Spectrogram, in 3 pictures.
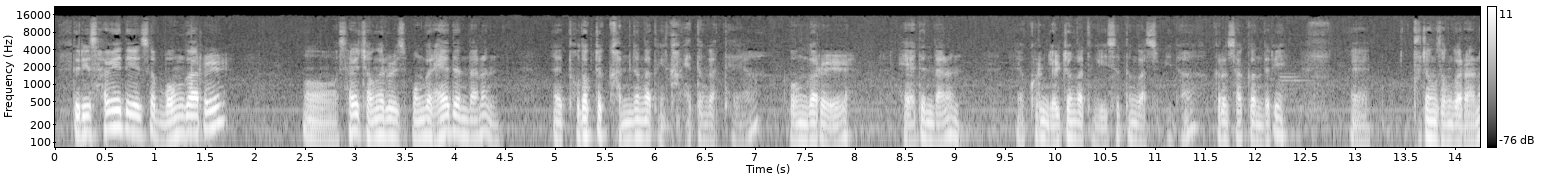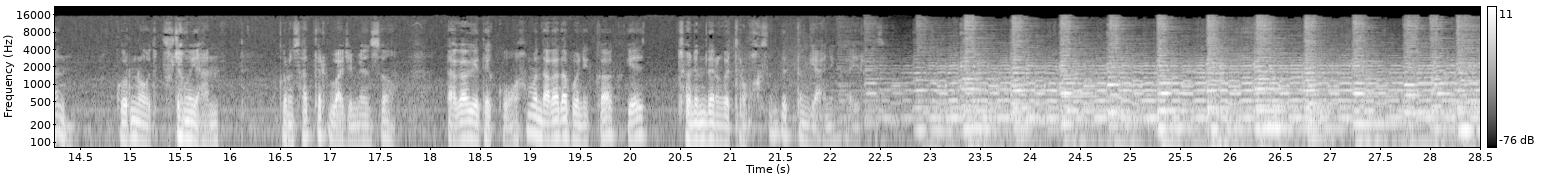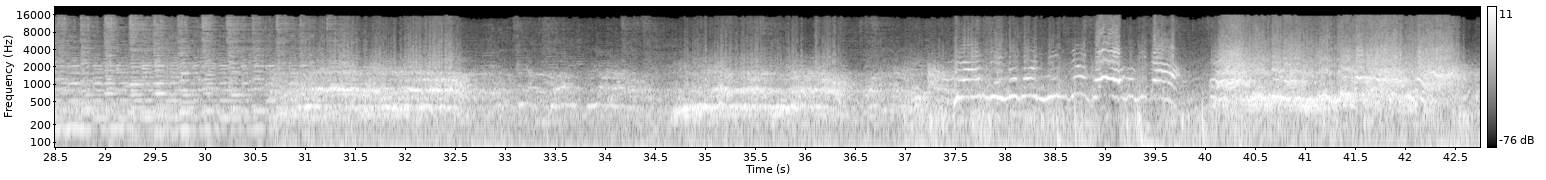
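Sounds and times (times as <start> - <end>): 
speech: 0.2 - 1.8, 2.5 - 12.4, 13.0 - 23.6
tonal music: 22.0 - 34.7
crowd of young student protesters shouting and chanting in Korea's April Revolution: 30.5 - 42.6.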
